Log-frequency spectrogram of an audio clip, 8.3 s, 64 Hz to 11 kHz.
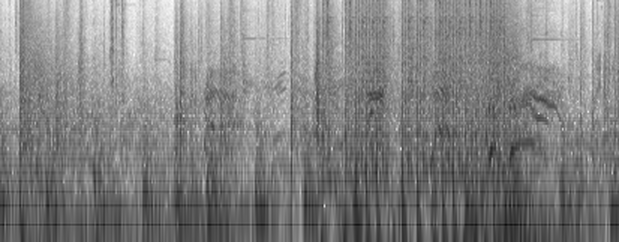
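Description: Rapid gunfire and a grenade blast in the game Fallout 4, with dense, close volleys of shots and heavy thuds that build toward the end while a voice talks over the fighting.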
